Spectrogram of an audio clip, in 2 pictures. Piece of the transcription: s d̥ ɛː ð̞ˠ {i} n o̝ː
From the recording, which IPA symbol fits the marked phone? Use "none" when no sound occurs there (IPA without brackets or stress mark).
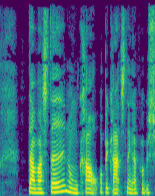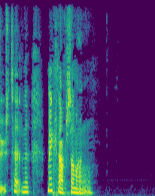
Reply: i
